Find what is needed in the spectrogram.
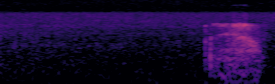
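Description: Near silence in a pause in the talk, with a faint short breath near the end.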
